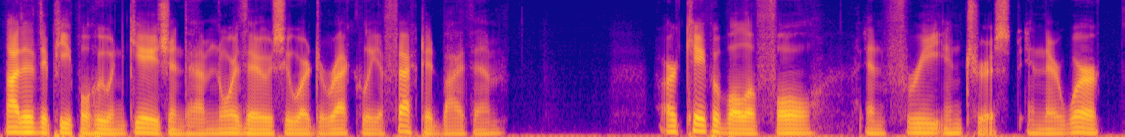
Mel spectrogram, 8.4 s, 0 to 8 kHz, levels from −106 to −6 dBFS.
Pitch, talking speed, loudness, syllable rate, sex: 95 Hz, 180 wpm, -23 LUFS, 5.9 syllables/s, male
